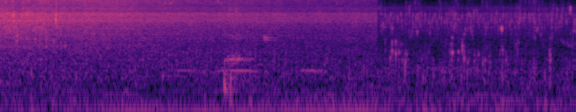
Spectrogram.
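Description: Water pours into a pot of mung dal with potatoes as a continuous, moderately loud rushing stream for about three seconds, then cuts to quieter, faint bubbling and small clicks.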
